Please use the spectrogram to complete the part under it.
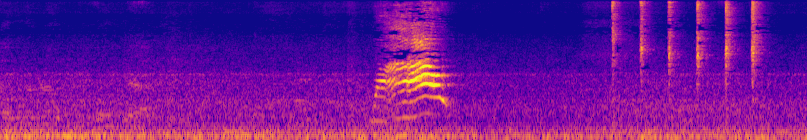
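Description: A cat gives one clear, fairly close meow lasting about half a second, over a steady low background hum, followed by a few faint high clicks near the end; no one speaks.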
